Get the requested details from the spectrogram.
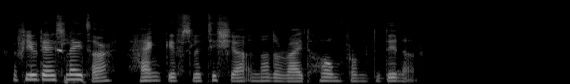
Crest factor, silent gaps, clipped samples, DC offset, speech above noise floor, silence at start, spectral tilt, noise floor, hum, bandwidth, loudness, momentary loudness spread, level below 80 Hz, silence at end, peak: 20 dB; none; under 0.1%; under 0.1%; 48 dB; 0.15 s; -4 dB/octave; -84 dBFS; none; 11.5 kHz; -36 LUFS; 11 LU; -76 dBFS; 1.55 s; -18 dBFS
